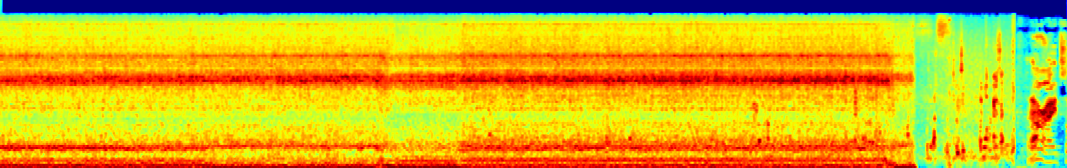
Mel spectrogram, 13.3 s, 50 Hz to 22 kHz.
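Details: Buick Grand National freshly rebuilt engine, first start during cam break-in, run for 10 minutes, no thermostat: steady, even fast idle with a deep, smooth exhaust drone, no ticking or knocking; good oil pressure, no leaks.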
